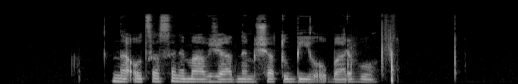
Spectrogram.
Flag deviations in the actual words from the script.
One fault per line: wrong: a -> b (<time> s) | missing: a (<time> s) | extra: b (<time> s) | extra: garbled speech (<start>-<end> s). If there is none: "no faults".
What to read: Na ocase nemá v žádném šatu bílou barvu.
no faults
